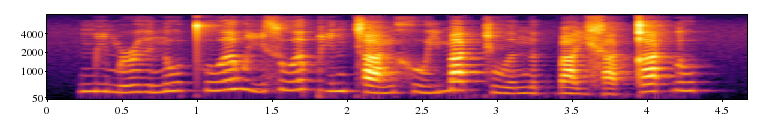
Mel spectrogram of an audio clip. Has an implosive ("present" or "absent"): present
